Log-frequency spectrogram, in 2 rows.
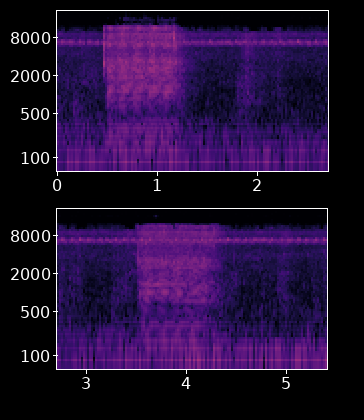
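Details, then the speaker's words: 1990 Corvette ZR1, ignition on, engine off: the vacuum pump under the headlamp buzzes for under a second, stops, and restarts about three seconds later instead of staying charged, a telltale sign of a vacuum leak. "and it's actually cycling on it off which is a pretty telltale sign that there's a leak somewhere"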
